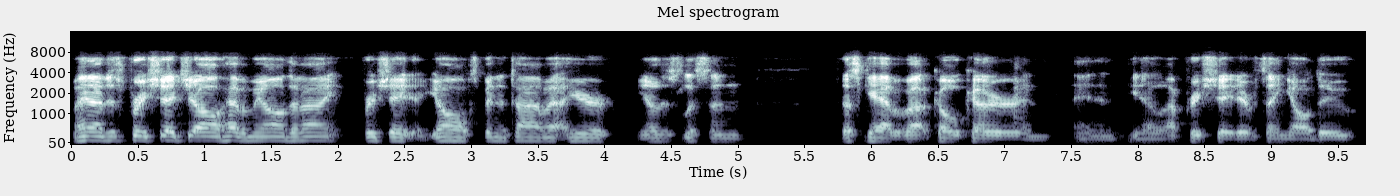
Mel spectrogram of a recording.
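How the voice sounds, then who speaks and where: A man speaking as a guest in a casual interview, in a halting, plain-spoken way. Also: fairly low pitch, level tone, sharp tone, lo-fi sound. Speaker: guest comic book creator.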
